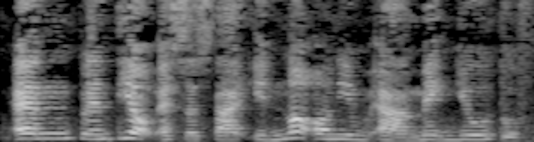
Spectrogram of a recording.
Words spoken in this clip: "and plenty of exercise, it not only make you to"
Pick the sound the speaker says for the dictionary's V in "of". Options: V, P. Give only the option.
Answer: P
